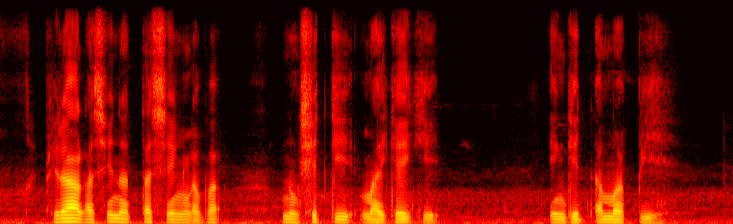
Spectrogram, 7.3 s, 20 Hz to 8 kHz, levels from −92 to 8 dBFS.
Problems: background sounds at intervals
